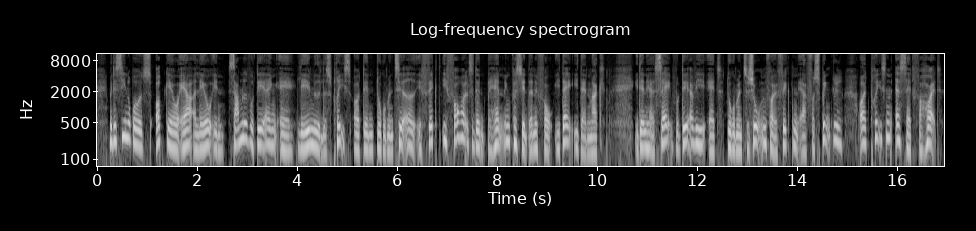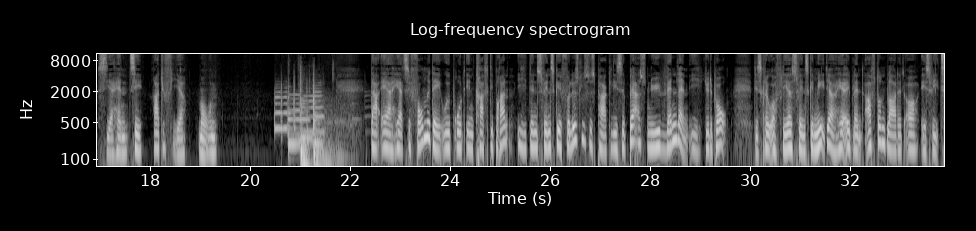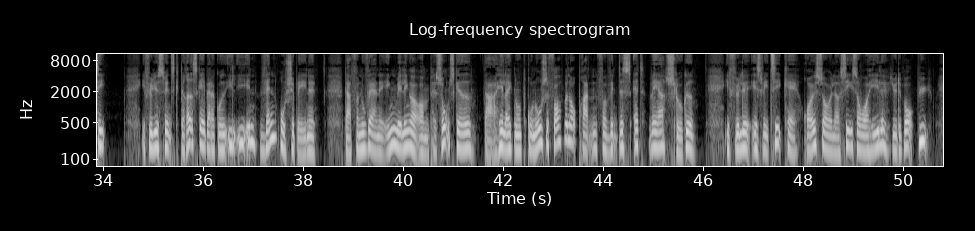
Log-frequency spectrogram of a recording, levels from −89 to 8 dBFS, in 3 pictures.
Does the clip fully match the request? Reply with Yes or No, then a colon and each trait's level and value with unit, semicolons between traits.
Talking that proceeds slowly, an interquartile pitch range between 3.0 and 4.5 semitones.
Yes: slow, 140 wpm; average, 4.2 semitones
